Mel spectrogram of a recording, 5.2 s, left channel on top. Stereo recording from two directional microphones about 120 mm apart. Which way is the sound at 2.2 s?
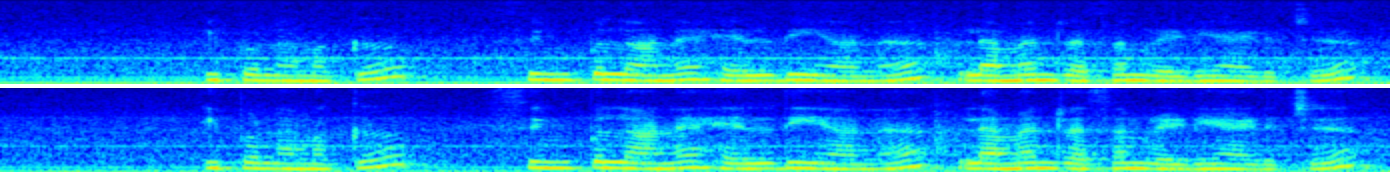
10° right (ahead or behind).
